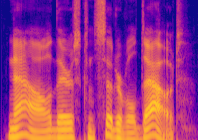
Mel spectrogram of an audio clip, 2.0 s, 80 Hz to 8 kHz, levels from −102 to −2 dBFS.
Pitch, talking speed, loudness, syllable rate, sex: 120 Hz, 120 wpm, -18 LUFS, 5.2 syllables/s, male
